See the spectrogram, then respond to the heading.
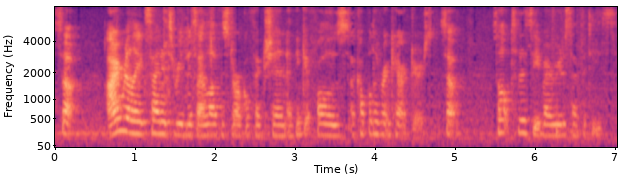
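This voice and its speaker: A woman's voice: mid-range voice, fairly even intonation, quick pace, gravelly, distant mic. A woman shows off her new books with eager, rambling chatter. She sits a little back from the mic, and a faint hiss runs under her voice. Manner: enthusiastic, rambling. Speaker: co-host. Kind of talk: casual book haul chat.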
